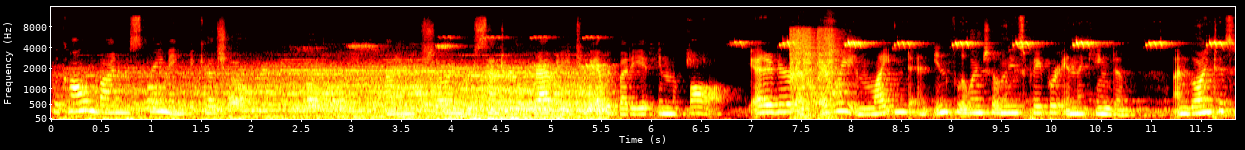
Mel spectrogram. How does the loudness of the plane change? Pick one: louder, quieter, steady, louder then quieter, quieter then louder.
louder.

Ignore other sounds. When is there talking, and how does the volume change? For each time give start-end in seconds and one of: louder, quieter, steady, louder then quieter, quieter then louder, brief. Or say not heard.
0.0-1.8 brief
3.3-11.7 steady.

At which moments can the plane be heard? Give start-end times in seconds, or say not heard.
0.0-5.6.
